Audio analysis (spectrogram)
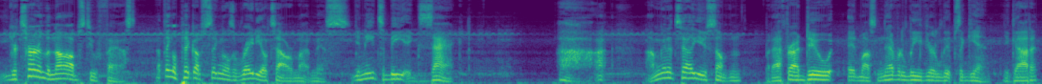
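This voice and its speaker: A jaded pony trader narrates his wasteland travels , as acted by a man, folksy and drawling. The voice is low and forceful. It sounds roomy and set back from the mic. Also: big pitch swings, normal speed, a little hiss or hum. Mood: instructing, guarded. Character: world-weary male pony trader wandering a wasteland, gruff narrator. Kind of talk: scripted first-person narration and audio drama. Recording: roomy, echoing, distant mic.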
